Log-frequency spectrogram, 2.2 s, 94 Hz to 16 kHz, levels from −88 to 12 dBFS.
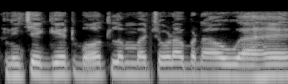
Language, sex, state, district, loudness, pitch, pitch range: Hindi, male, Bihar, Purnia, -17 LUFS, 165 Hz, 160-170 Hz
